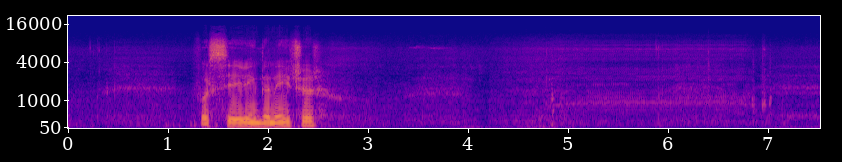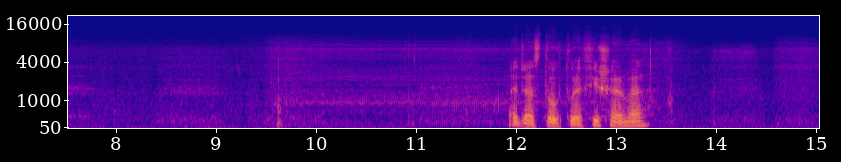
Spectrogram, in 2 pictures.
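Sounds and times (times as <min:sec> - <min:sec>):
quiet outdoor ambience: 0:00.0 - 0:15.0
camera zoom motor whirring: 0:04.2 - 0:07.1, 0:09.3 - 0:13.8.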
